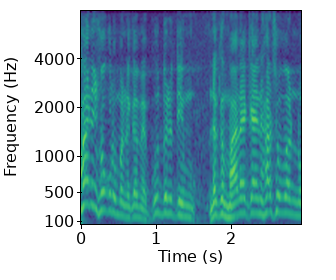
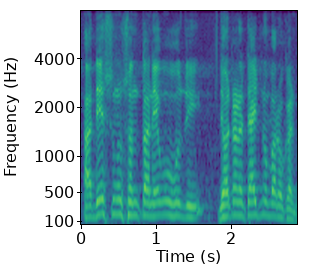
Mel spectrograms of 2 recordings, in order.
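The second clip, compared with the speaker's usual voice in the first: ordinary talk, nothing marked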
